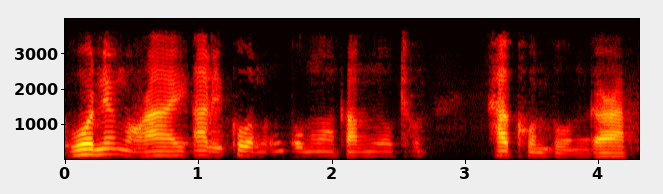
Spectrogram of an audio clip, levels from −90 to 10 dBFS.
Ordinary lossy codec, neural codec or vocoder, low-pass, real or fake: AAC, 24 kbps; codec, 16 kHz, 0.5 kbps, X-Codec, HuBERT features, trained on balanced general audio; 3.6 kHz; fake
